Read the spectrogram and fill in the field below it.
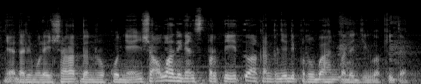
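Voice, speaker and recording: Fast-talking gravelly male preacher. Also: mid-range voice. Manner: swings from loud emphatic teaching to hushed, prayerful recitation. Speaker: Islamic preacher. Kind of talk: sermon answering a question.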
